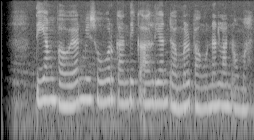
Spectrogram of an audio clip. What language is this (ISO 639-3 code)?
jav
